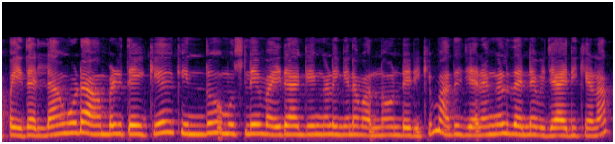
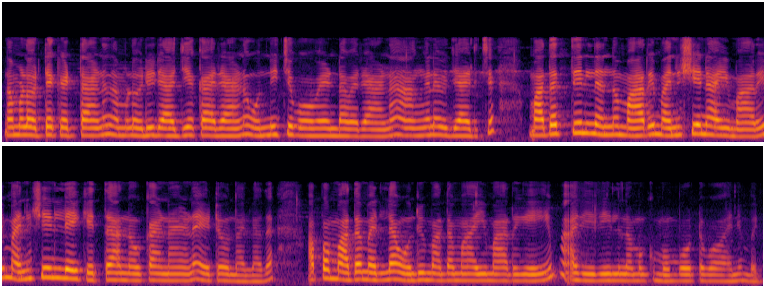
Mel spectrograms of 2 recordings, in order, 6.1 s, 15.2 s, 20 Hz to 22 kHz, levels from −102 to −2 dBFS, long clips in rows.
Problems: low volume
